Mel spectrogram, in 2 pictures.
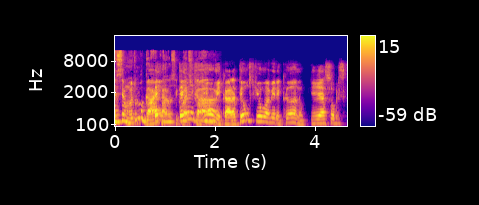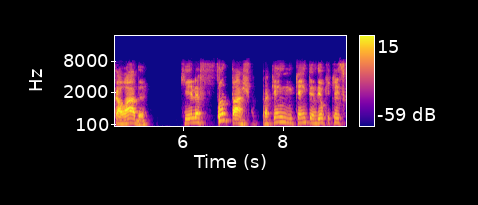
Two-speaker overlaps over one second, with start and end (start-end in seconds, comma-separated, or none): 0.8-2.2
